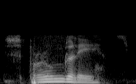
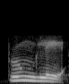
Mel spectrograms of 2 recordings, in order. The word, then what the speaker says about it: Sprüngli: There's another place that we went called Sprüngli. – Sprüngli. I had to say that because I keep saying it wrong.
